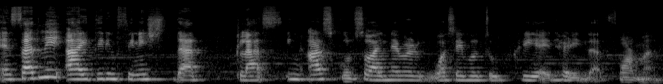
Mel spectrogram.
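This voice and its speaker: A woman with a Spanish accent speaks at a fairly slow pace and medium pitch, with ordinary pitch variation. Audible room echo and noticeable background noise surround her voice. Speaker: illustrator streamer. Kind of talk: casual livestream chat. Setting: livestream. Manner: halting.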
